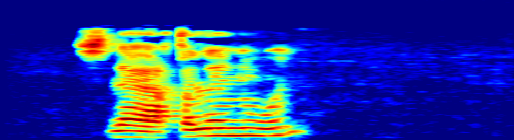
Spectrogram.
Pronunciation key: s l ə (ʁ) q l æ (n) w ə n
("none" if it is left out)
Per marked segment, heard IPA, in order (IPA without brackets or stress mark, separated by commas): ʕ, n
